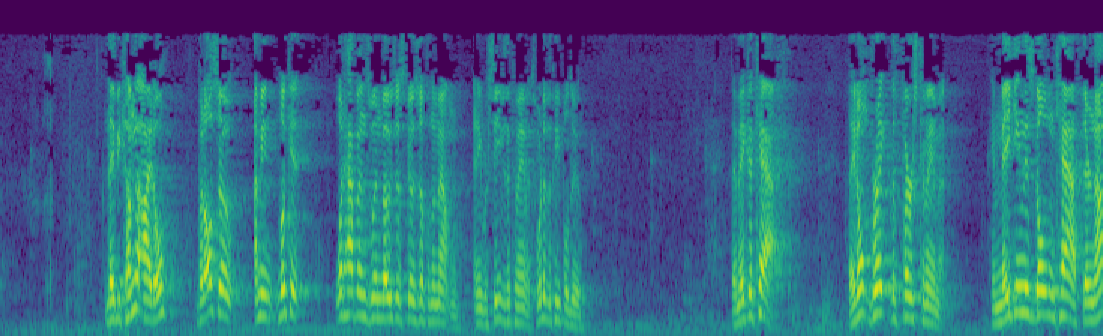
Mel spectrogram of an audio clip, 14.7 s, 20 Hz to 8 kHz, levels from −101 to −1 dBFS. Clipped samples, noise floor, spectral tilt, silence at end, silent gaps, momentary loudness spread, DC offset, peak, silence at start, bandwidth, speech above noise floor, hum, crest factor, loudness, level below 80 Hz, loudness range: under 0.1%; -55 dBFS; -5.5 dB/octave; 0 s; none; 13 LU; under 0.1%; 0 dBFS; 1.4 s; 6 kHz; 38 dB; none; 18 dB; -17 LUFS; -56 dBFS; 10 LU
